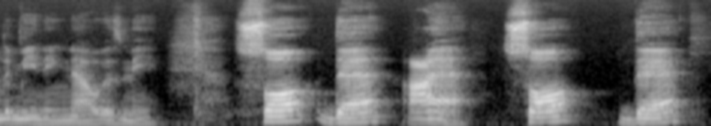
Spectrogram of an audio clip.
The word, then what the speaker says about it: صدع: this I saw, and the sound is not a, it is I. You get it from your deep throat. If you can't pronounce it, so you can say it is like a, as most of foreigners.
